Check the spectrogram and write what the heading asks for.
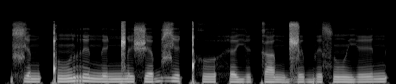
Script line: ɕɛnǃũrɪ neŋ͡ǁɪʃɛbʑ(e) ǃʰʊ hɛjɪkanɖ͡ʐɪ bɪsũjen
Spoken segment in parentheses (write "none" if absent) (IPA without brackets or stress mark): e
